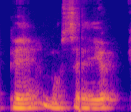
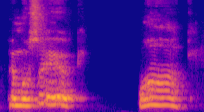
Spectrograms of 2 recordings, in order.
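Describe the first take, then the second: First: Said in the usual way. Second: High, ringing order to a group; commanding call. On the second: Shown as a demonstration. Teacher showing students how to command a group, ringing call. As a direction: call it out like giving the class an order. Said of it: "like that".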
